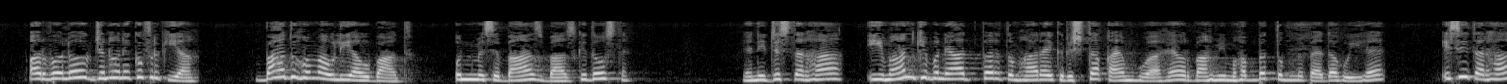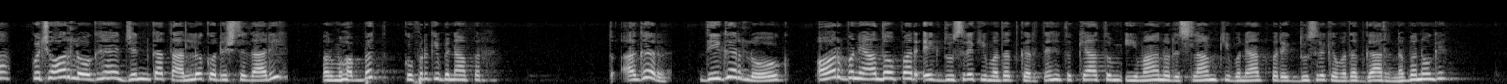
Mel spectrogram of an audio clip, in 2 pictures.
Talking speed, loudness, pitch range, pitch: 175 wpm, -16 LUFS, 195-260 Hz, 220 Hz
